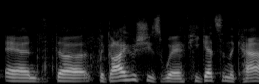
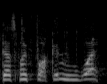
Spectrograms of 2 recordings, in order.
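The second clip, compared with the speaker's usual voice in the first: imitated angry confrontation; 7 semitones higher than usual. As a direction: act out an indignant boyfriend. Imitating an angry boyfriend confronting Tyler.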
